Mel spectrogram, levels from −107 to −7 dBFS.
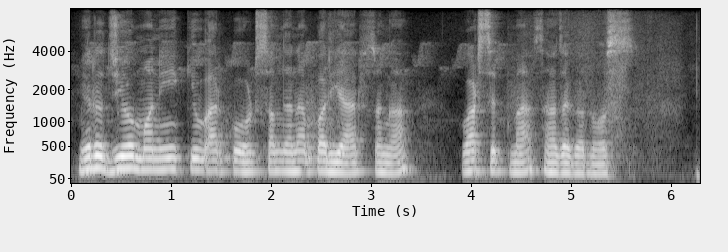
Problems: constant background noise, continuous background conversations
